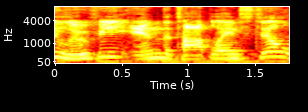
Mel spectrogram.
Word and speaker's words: Luffy: bit I used to think that it was Fluffy and not Luffy until I was just absolutely assaulted by my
